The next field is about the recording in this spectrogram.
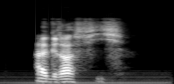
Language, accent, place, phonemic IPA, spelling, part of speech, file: French, France, Lyon, /a.ɡʁa.fi/, agraphie, noun, LL-Q150 (fra)-agraphie.wav
- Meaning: agraphia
